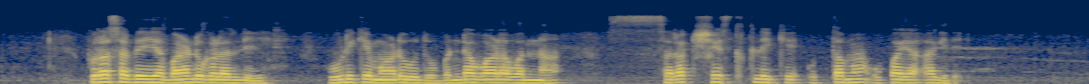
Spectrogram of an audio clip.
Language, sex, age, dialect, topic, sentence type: Kannada, male, 25-30, Coastal/Dakshin, banking, statement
